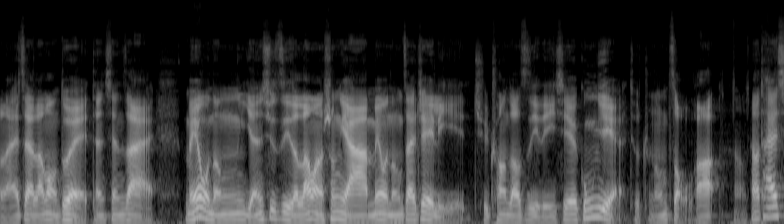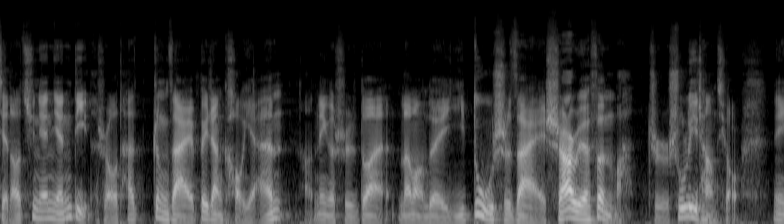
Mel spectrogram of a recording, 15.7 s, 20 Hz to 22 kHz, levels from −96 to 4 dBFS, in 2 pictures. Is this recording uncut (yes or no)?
no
